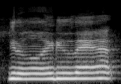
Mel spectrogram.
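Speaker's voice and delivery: high, squeezed comic catchphrase voice; Urkel impression. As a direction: pitch it up into a sitcom impression. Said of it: "The Urkel thing?".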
